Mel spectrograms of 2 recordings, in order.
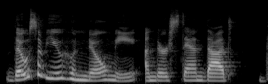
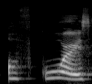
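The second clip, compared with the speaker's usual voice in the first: "Of course" high and loud, bursting with joy; delighted "Of course"; thrilled "Of course"; 7 semitones higher, 7 dB louder than usual. Retold or imitated. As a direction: answer "Of course" like a dream come true. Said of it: "And I was like".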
